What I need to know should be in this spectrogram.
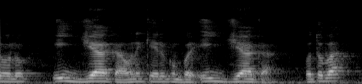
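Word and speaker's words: إِيَّاكَ: ইয়্যাকা, অনেকে এরকম পড়ে ইয়্যাকা, অথবা ইয়াকা, হামজাটাকে শক্ত করে না, এটা না, বরং হামজা প্রত্যেকটা জায়গায় কোরআনুল কারীমের যত জায়গায় আপনি হামজা পাবেন সব জায়গায় শক্ত করে পড়তে হবে।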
